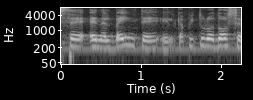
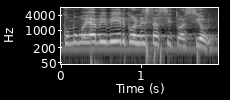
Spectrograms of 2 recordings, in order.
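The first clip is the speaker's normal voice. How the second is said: higher, louder despairing questions; retold grief, pitched up and pressing; anguished questioning; 7 semitones higher, 4 dB louder than usual. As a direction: ask how to go on, near breaking. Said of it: "y decía".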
